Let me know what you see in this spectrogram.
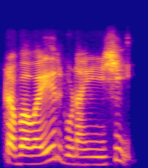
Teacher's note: ಮುಂದೆ ಅನುಸ್ವಾರ ಇದೆ, ವಿಸರ್ಗ ಇದೆಯಲ್ಲ, ಣೈಹಿ ಐ ಇದೆ, ಹಾಗಾಗಿ ಹಿ ಬರುತ್ತೆ. ಪ್ರಭವೈರ್ಗುಣೈಹಿ ಹಿ ಅನ್ನುವಂಥ ವಿಸರ್ಗ ಉಚ್ಚಾರಣೆ ಆಗುತ್ತೆ.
